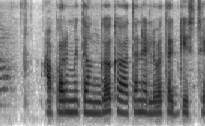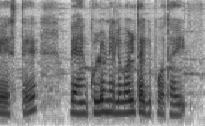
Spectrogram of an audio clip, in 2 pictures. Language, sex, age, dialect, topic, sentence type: Telugu, female, 18-24, Utterandhra, banking, statement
